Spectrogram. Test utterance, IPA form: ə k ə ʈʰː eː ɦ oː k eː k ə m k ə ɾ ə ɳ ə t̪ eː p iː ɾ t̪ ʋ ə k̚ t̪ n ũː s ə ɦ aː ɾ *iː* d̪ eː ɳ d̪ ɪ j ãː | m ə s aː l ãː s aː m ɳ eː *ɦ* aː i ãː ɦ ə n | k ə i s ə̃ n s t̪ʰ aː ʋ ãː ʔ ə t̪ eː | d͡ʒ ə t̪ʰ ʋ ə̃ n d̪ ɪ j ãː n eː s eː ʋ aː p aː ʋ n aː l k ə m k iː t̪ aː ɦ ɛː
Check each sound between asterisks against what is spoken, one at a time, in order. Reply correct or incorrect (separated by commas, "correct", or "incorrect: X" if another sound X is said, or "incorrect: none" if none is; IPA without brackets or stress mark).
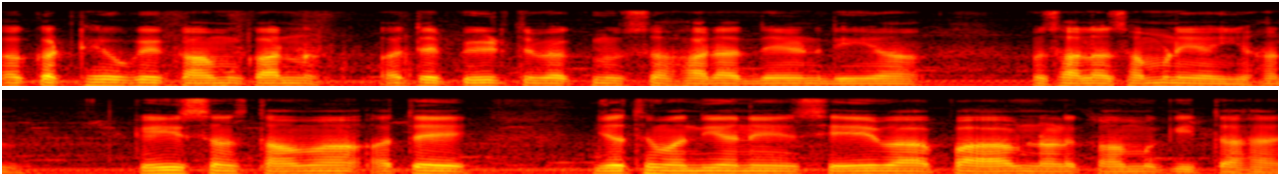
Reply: incorrect: aː, incorrect: none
